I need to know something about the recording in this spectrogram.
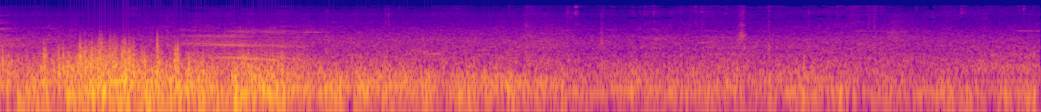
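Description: Wind blows across an open outdoor space.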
